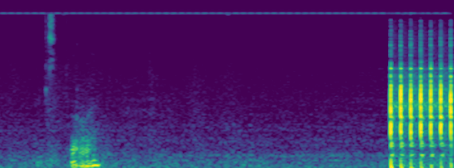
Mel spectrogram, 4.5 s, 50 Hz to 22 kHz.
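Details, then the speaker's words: Transcranial magnetic stimulation for depression, coil on the head, felt like tapping: quiet room, then a sudden burst of sharp, rapid clicking taps, a pulse train of about four seconds with 26-second breaks. "when it hits it's like just a tapping on your head okay it goes here we go"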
